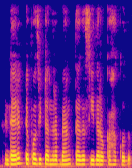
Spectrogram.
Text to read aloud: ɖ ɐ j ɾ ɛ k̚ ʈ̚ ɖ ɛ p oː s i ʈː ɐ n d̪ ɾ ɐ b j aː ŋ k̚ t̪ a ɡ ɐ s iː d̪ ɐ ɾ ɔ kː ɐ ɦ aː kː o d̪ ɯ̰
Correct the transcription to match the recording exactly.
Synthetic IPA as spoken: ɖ ɐ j ɾ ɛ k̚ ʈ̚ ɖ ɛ p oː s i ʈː ɐ n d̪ ɾ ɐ b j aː ŋ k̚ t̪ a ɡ ɐ s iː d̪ ɐ ɾ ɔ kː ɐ ɦ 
